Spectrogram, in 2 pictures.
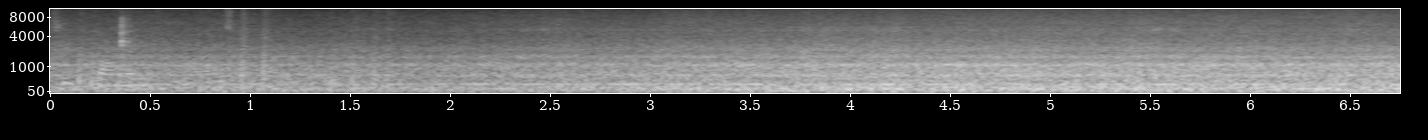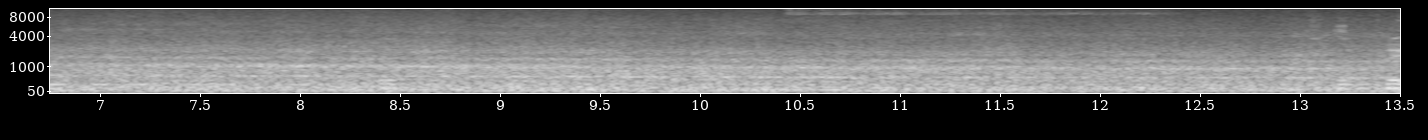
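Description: Class 465 electric train from Train Simulator running steadily, a continuous broadband rumble and rolling hum that swells slightly after the start and holds loud throughout, with faint tonal whine on top.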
